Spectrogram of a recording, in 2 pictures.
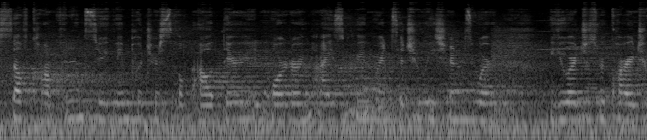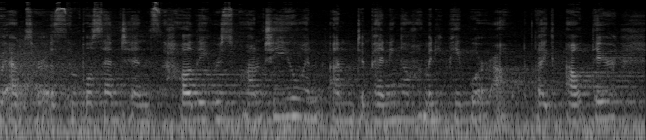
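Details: Adult woman; fluent speech.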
